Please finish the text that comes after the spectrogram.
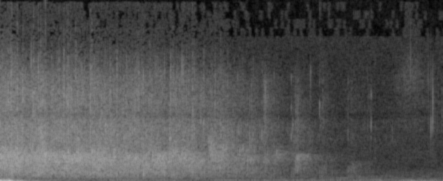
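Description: An audience applauds the Lord Jesus with sustained, dense clapping that holds steady for a couple of seconds, then gradually thins and fades, with a slight swell again at the end.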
